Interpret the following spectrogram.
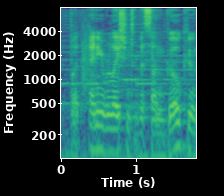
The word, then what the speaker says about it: Son Goku: But pronounced in Japanese, Son Goku.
